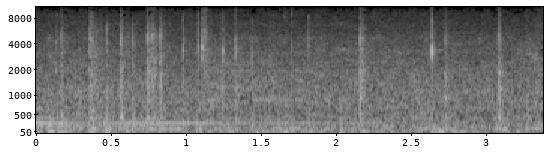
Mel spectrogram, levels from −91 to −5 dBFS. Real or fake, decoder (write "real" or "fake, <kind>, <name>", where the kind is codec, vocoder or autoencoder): real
